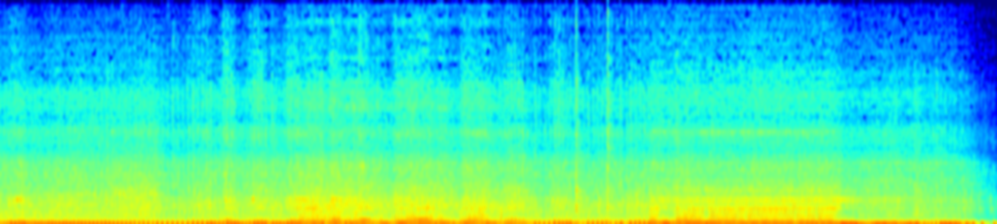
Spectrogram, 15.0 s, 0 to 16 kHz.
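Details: Polaris Magnum 325 single-cylinder ATV after carb soak, running warm and thumping unevenly with stumbles and odd pops; lean misfire and fuel starvation from unfiltered air drawn past the open airbox, not the carb or fuel pump.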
